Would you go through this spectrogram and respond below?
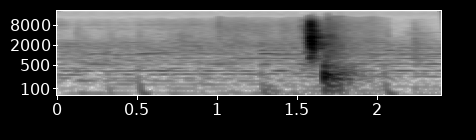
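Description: A forged TaylorMade MG5 wedge strikes a golf ball outdoors: one soft, brief contact followed by a quick whoosh as the ball flies off, over low background noise.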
